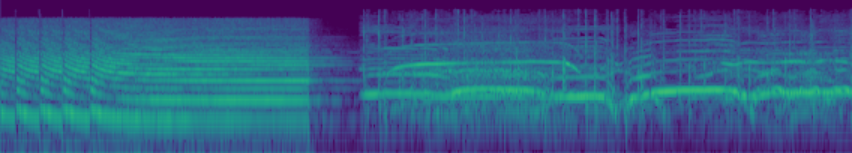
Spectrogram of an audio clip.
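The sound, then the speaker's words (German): A loud, sustained air horn blast opens, then after a brief break a rowdy live audience cheers and whoops with more horn-like tones, a noisy celebratory din that continues to the end. “Also man merkt schon, unser Live-Publikum tobt und tost.”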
